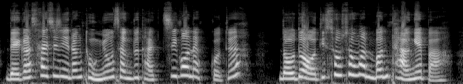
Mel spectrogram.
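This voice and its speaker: A woman voicing a spiteful young mistress who yells shrill insults in an audio story. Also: big pitch swings, brisk. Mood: shrieking.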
